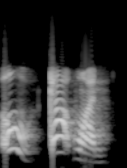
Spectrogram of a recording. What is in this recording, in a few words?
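i killed enemy, professional female; vo; Counter Strike Model Pack; CS:GO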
